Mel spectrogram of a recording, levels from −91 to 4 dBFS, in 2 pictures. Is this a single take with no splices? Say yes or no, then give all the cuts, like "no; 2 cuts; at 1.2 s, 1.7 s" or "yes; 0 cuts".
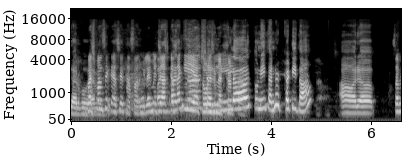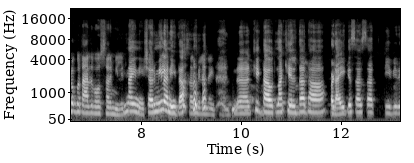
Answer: yes; 0 cuts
